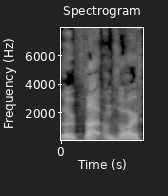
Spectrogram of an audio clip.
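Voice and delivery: ordinary talk, nothing marked

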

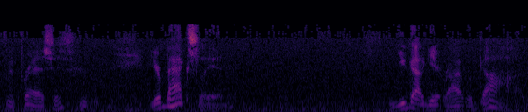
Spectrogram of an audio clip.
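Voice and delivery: sweeten it then land the rebuke; syrupy Southern lady. Retold or imitated. Bishop's wife gently scolding a young woman, syrupy soft. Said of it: "she'd syrup you up".

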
